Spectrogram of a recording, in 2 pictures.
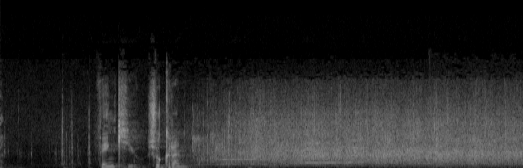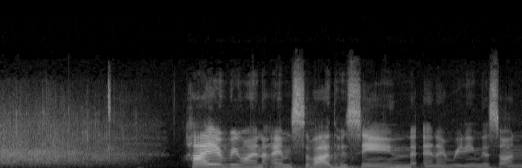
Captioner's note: applause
